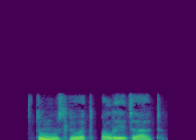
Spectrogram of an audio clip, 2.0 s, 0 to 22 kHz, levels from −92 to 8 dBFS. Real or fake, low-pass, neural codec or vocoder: real; 7.2 kHz; none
